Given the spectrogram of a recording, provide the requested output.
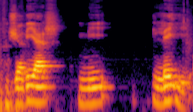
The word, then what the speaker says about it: Milei: E, Mile e, nasıl okunduğunu ben de yeni öğrendim bu arada. – Yani Javier Milei olarak yazılıyor. Javier Mile olarak okunuyormuş her neyse.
